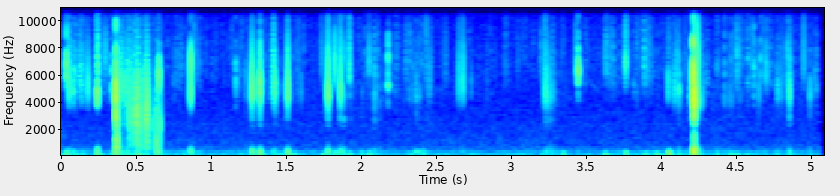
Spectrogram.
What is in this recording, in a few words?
VLF; StMichel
